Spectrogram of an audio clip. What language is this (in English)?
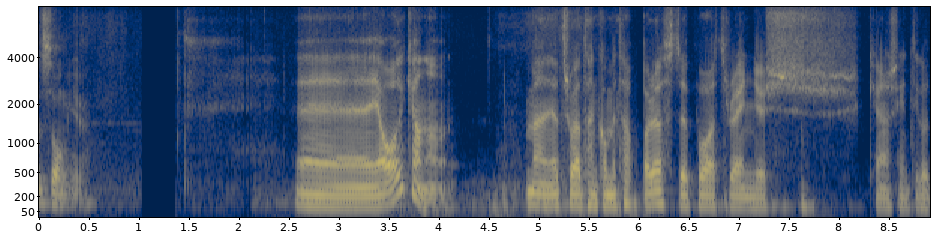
Swedish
